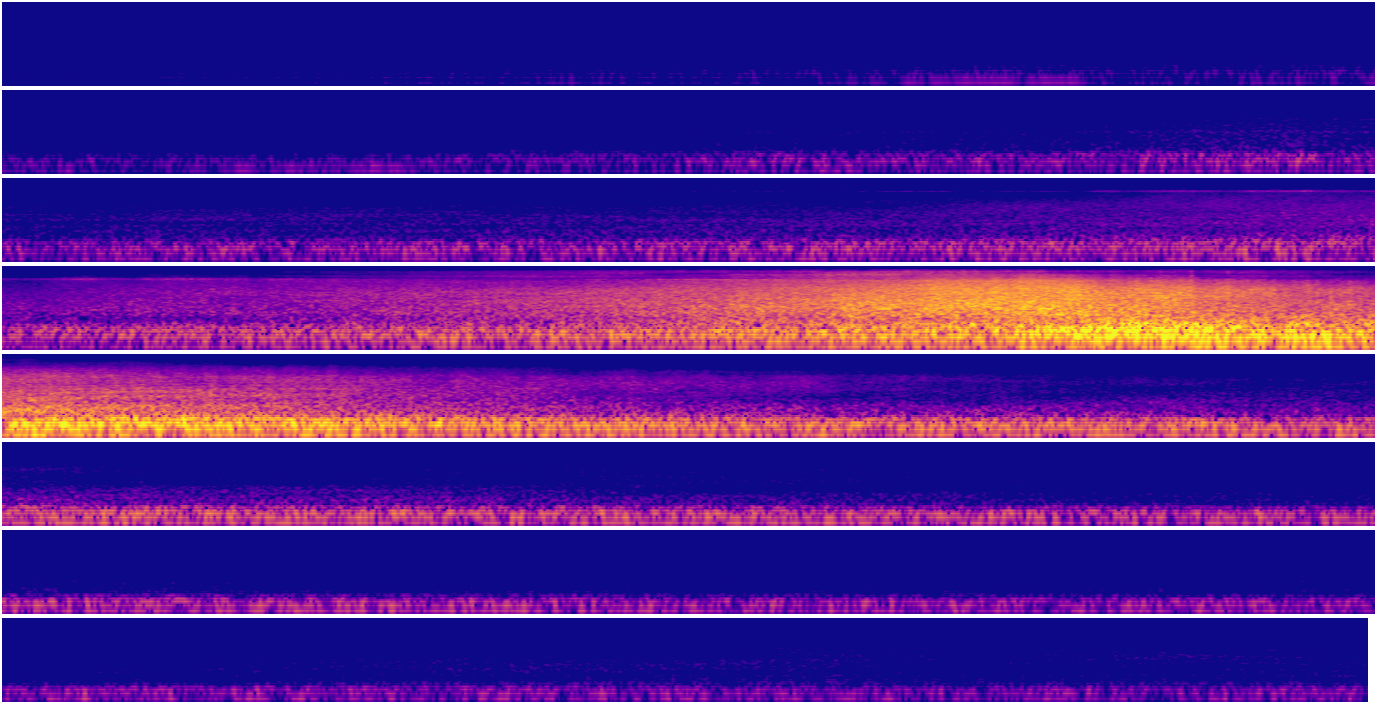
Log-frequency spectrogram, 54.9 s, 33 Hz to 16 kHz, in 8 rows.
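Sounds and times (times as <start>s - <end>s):
MiG-15UTI jet aircraft taking off: 9.2s - 41.0s.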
